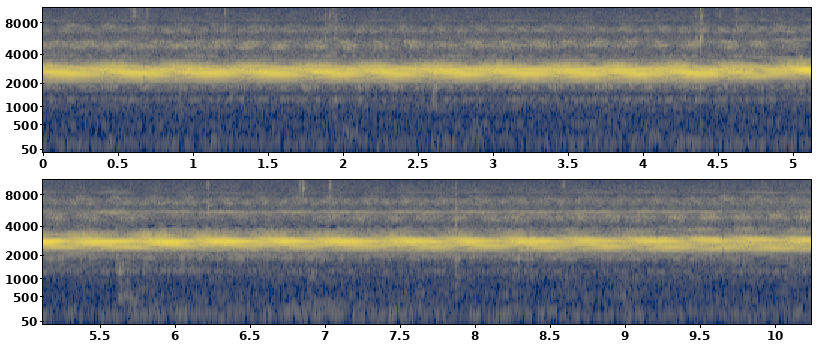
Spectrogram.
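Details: Mole cricket (orong-orong) calling at night from its burrow in wet, muddy ground as it is dug out. A loud, steady, unbroken high trill holds one pitch throughout, shifting slightly higher midway. Faint low rustling sits underneath.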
